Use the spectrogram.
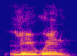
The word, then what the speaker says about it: Nguyen: Au milieu de terrain, numéro 10, Nguyen, Nguyen? Lee Win Yeah. de... Lee Win. Ouais. Désolé, prononciation Non, différente.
